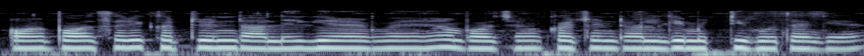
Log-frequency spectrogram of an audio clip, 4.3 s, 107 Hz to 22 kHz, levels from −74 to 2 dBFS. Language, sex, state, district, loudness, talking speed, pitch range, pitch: Hindi, female, Haryana, Jhajjar, -17 LUFS, 220 wpm, 225-235 Hz, 230 Hz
